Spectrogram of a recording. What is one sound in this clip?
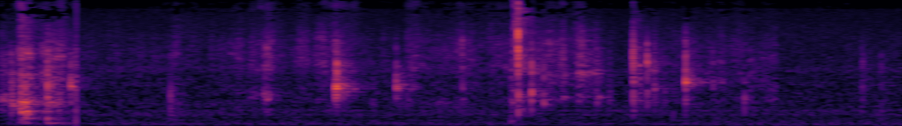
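A small paper box is handled with light taps and rustles.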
